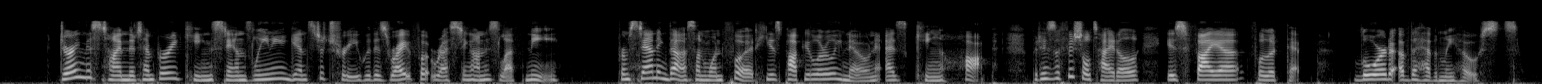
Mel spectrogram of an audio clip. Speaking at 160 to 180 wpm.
Yes: average, 175 wpm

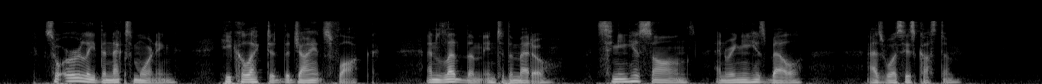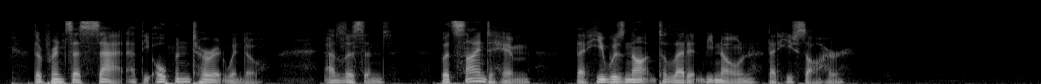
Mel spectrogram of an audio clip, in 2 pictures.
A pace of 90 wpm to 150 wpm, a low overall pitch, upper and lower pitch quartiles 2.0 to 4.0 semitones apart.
No: average, 160 wpm; very low, 95 Hz; average, 3.3 semitones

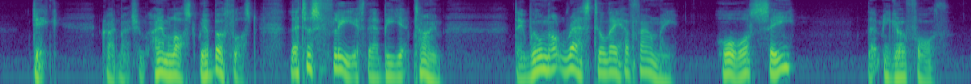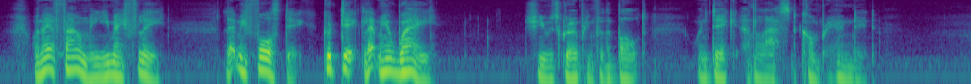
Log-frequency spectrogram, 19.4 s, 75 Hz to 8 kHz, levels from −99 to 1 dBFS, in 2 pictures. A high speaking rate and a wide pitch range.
No: average, 190 wpm; wide, 6.0 semitones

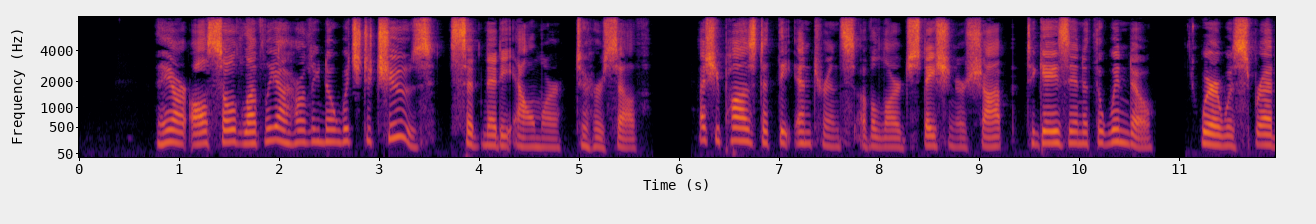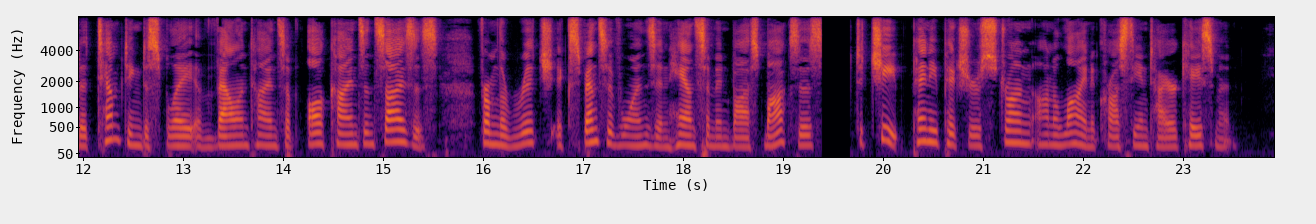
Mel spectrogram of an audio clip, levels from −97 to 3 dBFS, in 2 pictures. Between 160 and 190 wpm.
Yes: average, 170 wpm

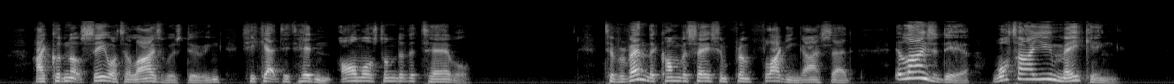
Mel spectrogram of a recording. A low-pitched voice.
No: medium, 150 Hz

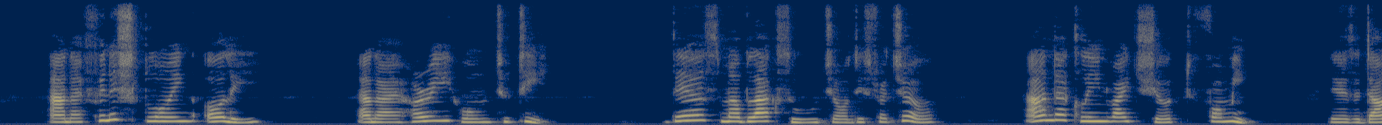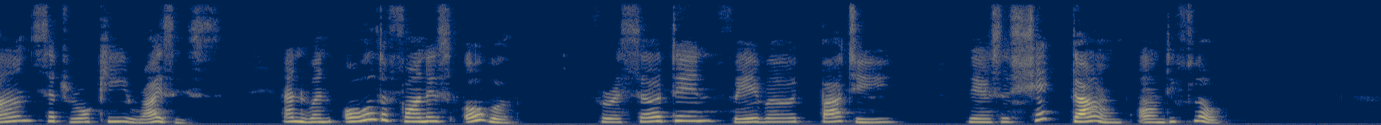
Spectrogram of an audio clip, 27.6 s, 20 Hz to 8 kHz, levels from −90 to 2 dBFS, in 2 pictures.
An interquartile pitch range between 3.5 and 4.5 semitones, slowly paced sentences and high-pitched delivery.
Yes: average, 3.9 semitones; slow, 110 wpm; high, 245 Hz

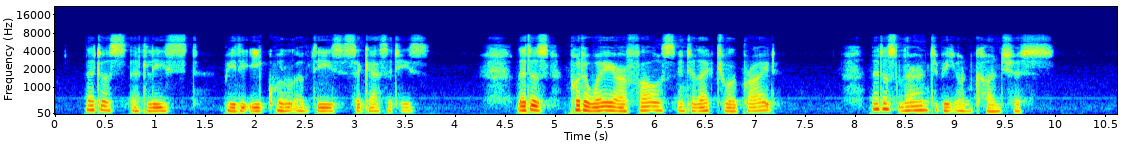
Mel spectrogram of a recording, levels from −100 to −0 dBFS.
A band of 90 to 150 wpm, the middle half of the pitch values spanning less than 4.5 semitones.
Yes: slow, 135 wpm; average, 2.7 semitones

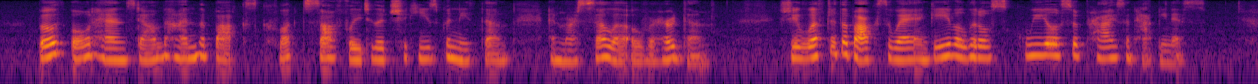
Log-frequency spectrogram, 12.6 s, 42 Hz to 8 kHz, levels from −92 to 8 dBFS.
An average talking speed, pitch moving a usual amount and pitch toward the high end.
Yes: average, 155 wpm; average, 3.6 semitones; high, 215 Hz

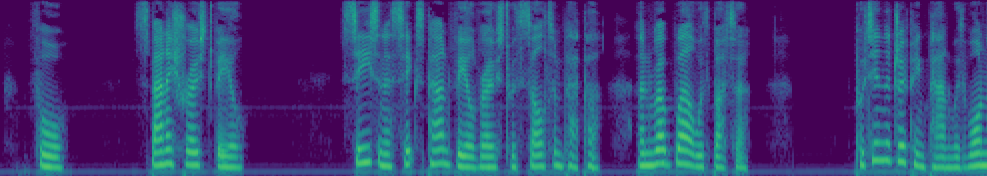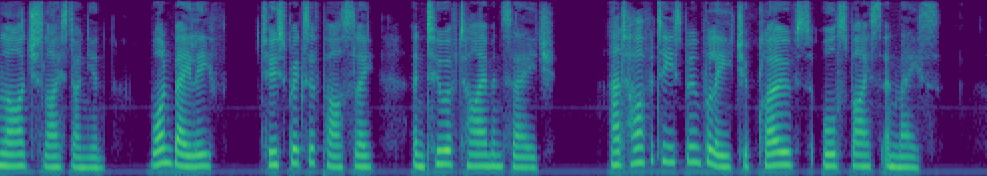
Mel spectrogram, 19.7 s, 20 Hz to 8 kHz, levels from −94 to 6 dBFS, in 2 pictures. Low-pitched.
No: high, 195 Hz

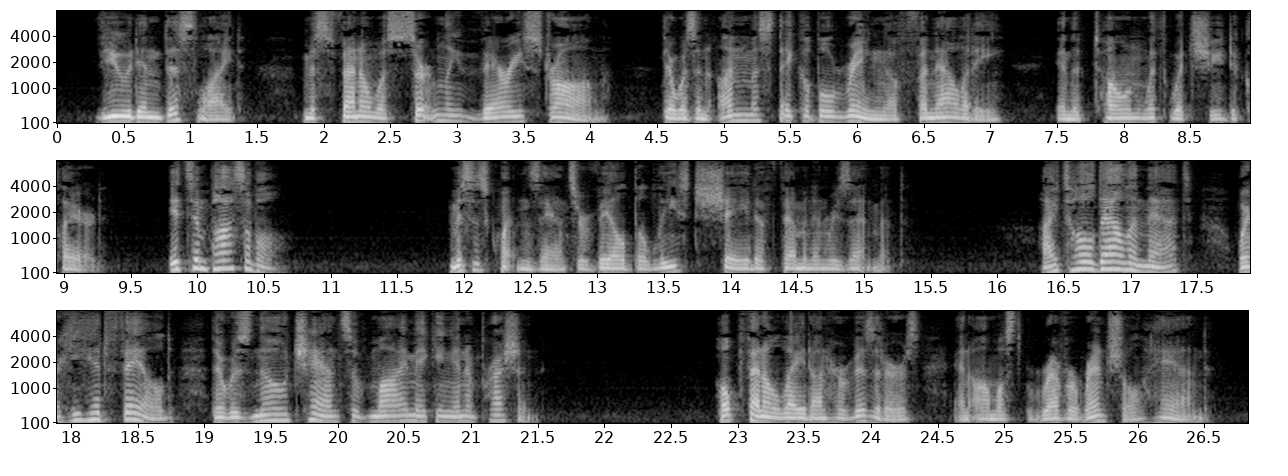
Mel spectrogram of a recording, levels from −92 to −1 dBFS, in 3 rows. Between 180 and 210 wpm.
No: average, 140 wpm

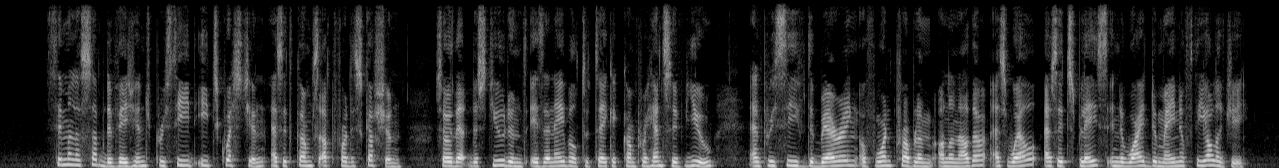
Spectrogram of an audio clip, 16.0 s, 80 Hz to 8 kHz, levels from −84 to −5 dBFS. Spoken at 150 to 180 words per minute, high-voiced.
Yes: average, 160 wpm; high, 195 Hz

